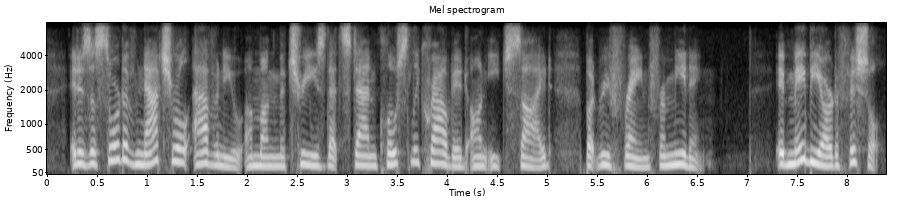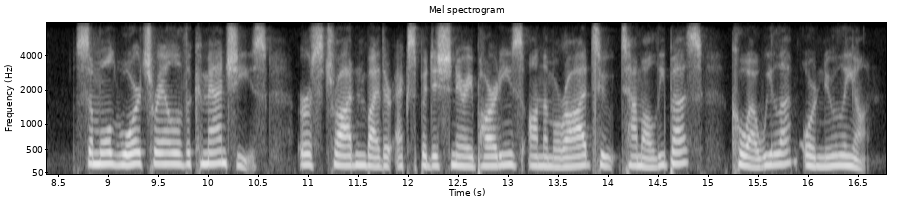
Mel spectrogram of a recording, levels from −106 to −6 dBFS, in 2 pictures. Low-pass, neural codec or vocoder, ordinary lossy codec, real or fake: 7.2 kHz; none; Opus, 32 kbps; real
